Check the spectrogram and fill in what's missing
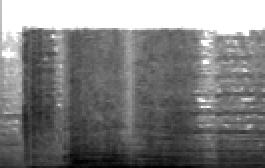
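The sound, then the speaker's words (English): A tiger roars loudly, one long rumbling, growling roar that swells after a brief start and holds for a couple of seconds, with no voices. “Out popped the tiger, and seizing the poor man, cried, What a fool you are!”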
